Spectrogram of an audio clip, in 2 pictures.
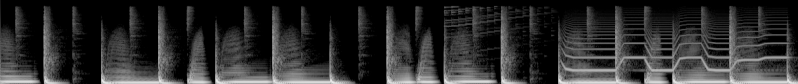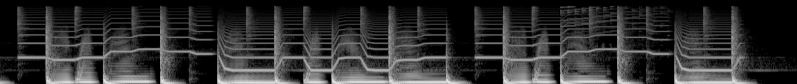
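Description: A West Coast hip hop synth bass made in FL Studio pumps in short punchy notes with a beat. A gliding, whistly lead melody enters partway through, and the loop runs loud and steady with brief gaps.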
